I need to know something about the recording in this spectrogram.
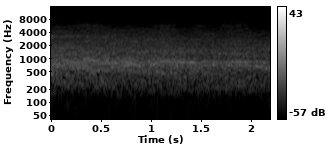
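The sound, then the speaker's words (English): A large crowd at a rally speech by Governor Tim Walz in Philadelphia roars and cheers continuously, a dense, steady wash of many voices without pause for the full couple of seconds. “The crowd likes that remark.”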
